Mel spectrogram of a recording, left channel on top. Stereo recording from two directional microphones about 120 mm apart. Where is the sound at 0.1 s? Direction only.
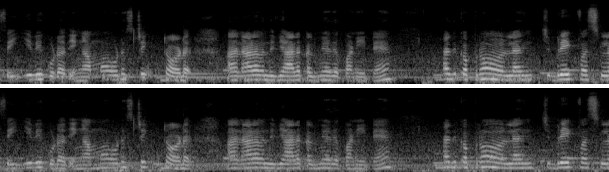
25° left (ahead or behind).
